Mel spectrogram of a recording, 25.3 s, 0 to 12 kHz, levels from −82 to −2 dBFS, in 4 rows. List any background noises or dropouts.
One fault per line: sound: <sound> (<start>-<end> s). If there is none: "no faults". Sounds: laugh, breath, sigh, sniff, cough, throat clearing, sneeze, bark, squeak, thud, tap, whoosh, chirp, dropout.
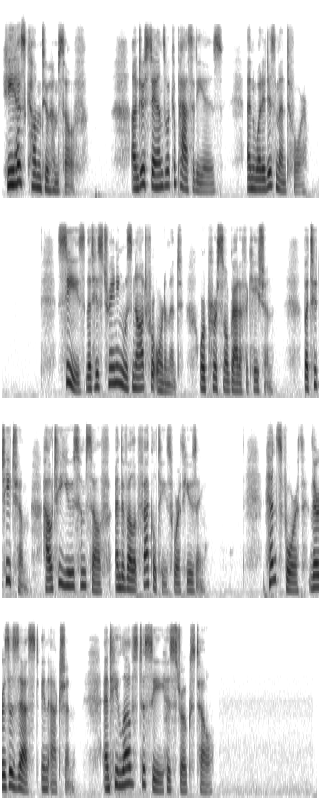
no faults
